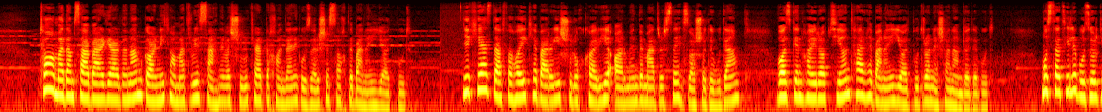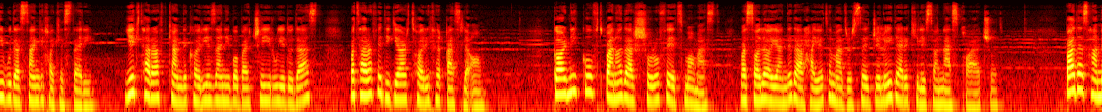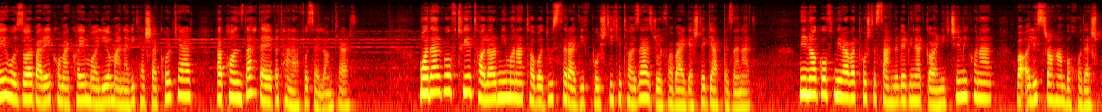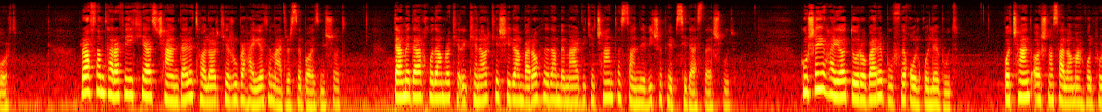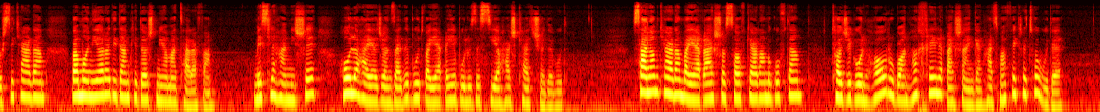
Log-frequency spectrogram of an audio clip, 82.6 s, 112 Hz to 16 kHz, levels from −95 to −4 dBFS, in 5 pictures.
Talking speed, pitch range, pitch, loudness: 160 wpm, 165-215 Hz, 185 Hz, -28 LUFS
